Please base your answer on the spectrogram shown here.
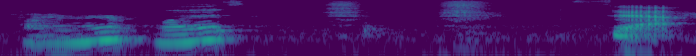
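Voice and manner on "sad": plain reading voice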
